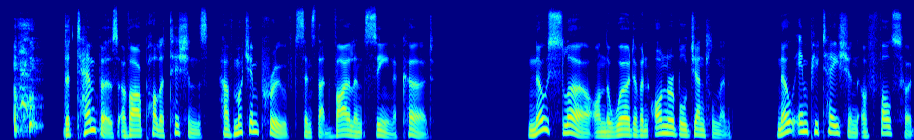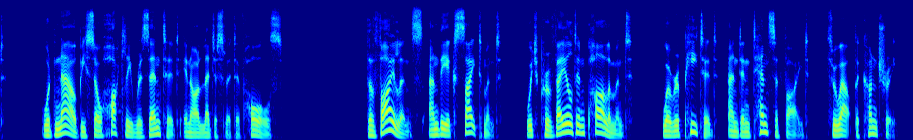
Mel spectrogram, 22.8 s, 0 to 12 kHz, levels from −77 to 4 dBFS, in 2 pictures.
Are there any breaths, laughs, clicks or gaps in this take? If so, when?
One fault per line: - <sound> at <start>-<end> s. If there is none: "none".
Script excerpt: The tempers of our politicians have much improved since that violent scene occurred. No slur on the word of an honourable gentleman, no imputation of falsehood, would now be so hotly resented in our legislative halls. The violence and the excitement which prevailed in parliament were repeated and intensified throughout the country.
- cough at 0.2-0.6 s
